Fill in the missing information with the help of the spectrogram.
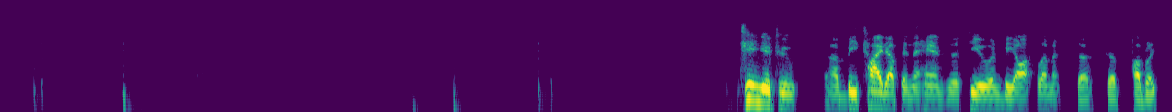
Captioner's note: no sound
